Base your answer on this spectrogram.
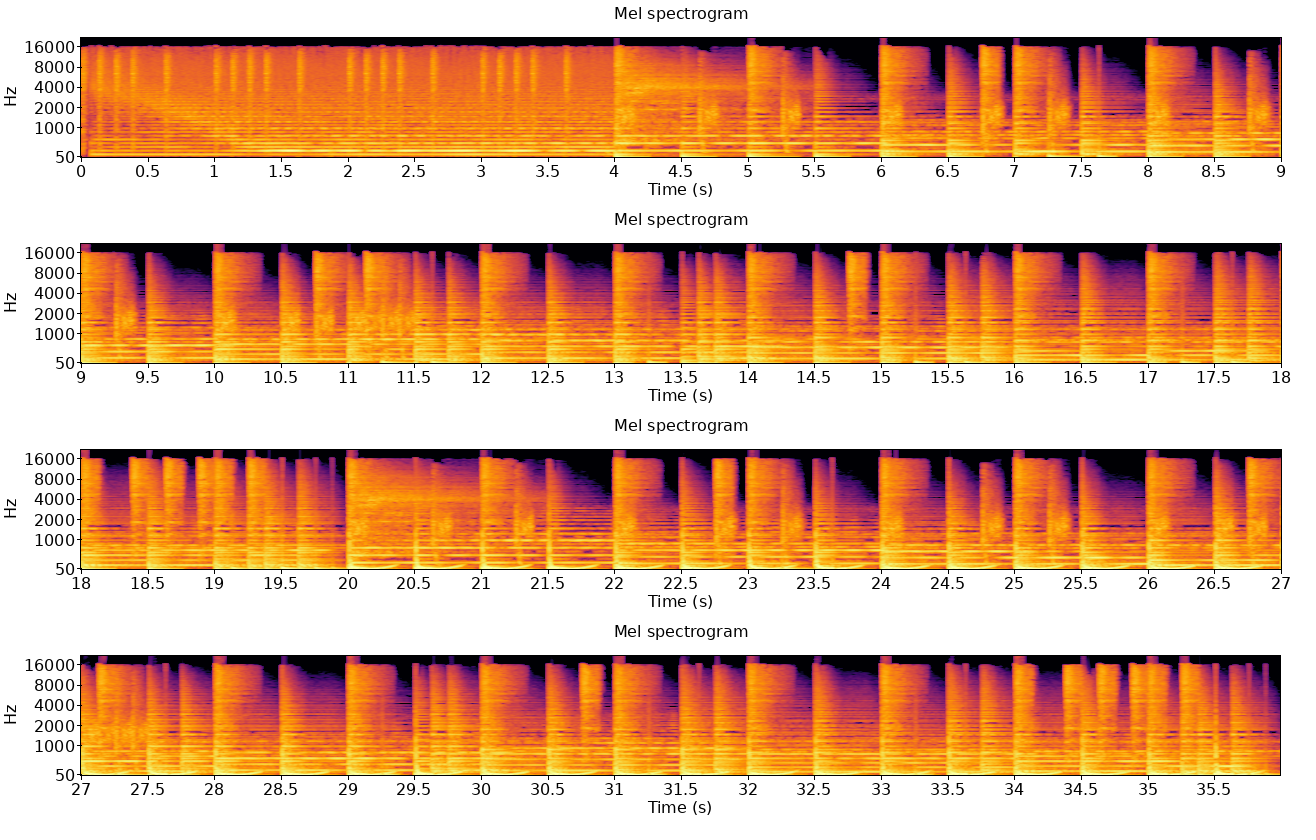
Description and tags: retro digital punk madcool loop
Created in LMMS. Video-game type feel adventure loop. Crashes, kicks, percussion and drone.
drum, techno, synth, bass, electro, punk, dance, loop, digital, trance, retro, madcool, electronic, house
